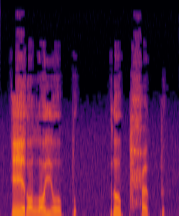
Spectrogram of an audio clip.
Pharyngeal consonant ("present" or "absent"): present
